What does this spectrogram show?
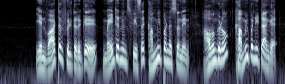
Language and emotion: Tamil, happy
